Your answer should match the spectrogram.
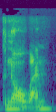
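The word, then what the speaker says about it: gnagan: So it would have been gnawan in old English because the G would have been pronounced.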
